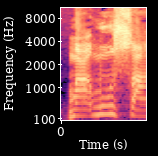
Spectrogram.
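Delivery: ordinary talk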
